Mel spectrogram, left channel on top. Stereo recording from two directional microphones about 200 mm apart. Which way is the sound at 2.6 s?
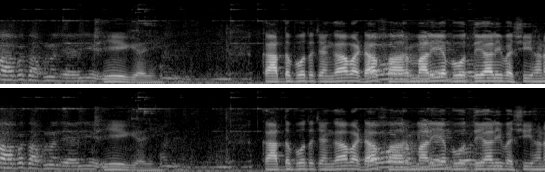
10° right (ahead or behind).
